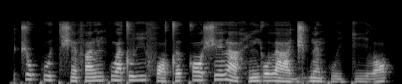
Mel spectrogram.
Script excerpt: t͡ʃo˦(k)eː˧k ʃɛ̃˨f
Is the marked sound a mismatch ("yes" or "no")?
yes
